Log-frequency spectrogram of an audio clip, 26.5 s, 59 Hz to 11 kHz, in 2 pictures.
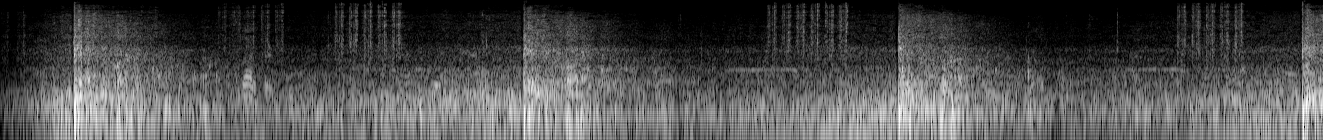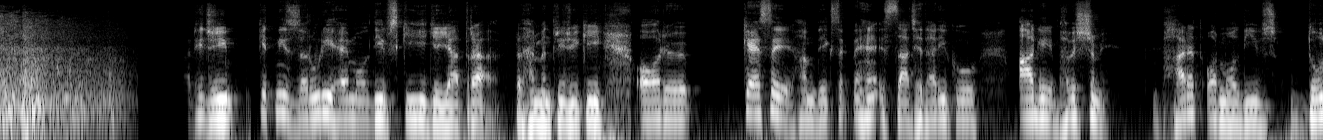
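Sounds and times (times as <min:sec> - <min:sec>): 
noisy outdoor crowd: 0:00.0 - 0:14.6
heavy cannon blasts of a gun salute: 0:00.4 - 0:02.5, 0:05.0 - 0:06.7, 0:08.9 - 0:10.6, 0:13.0 - 0:14.6
speech: 0:02.4 - 0:03.0, 0:15.2 - 0:26.4.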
